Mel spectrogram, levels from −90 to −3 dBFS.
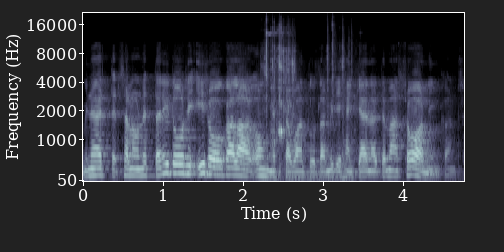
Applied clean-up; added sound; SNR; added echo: none; Coin (dropping); 15 dB; none.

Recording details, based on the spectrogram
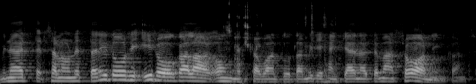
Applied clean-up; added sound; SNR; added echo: neural mask model Resemble Enhance denoiser.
